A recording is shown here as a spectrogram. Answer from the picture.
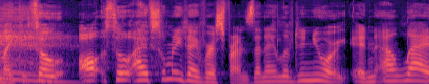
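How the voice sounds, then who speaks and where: On a very clean recording with a silent background, a woman speaks in an animated tone. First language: Greek. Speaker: fashion and beauty influencer. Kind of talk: casual interview chat.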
